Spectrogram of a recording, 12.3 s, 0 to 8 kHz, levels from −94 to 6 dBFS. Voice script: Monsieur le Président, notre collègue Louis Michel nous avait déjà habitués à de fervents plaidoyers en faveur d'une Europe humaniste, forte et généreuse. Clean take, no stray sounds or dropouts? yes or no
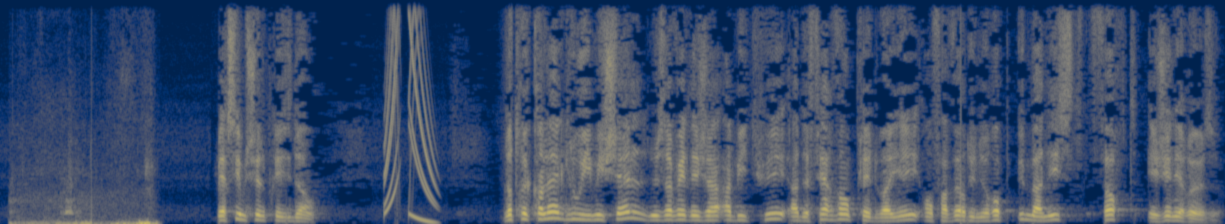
no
